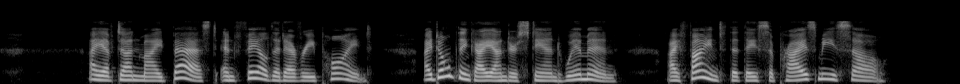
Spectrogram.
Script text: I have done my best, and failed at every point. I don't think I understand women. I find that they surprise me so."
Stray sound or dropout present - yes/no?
no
